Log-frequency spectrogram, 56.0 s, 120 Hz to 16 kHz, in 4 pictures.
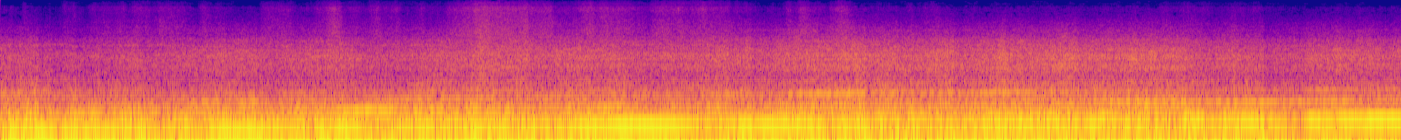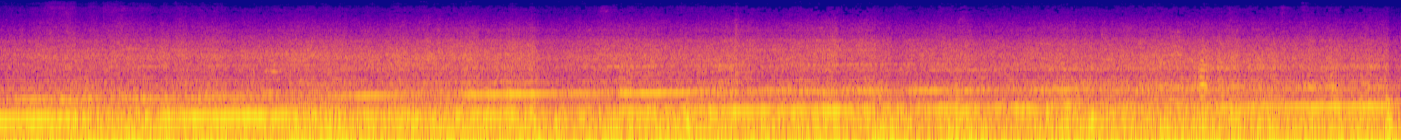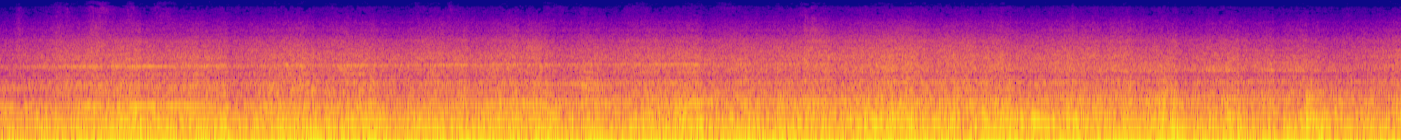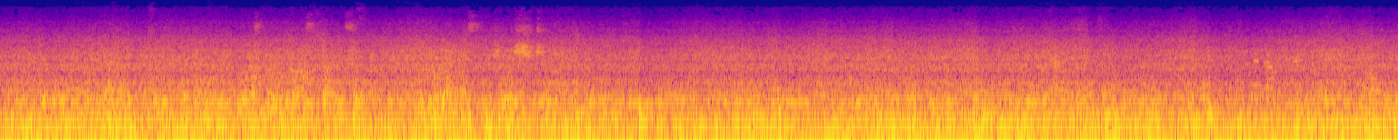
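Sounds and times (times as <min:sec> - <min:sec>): wheels rumbling on track: 0:00.0 - 0:56.0.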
